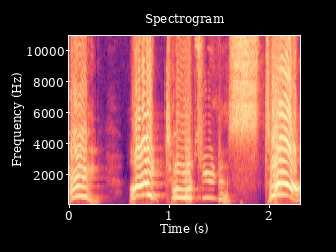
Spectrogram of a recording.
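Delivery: stern scolding, very high, slow, loud, drawn out. Imitating a character disciplining his child: imitating Gakuro disciplining his child. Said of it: "that impression has, not that impression, that voice".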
